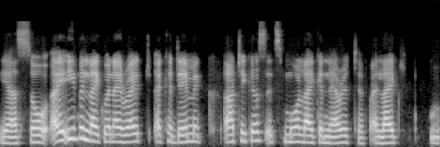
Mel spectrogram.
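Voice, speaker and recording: A woman speaks with a German accent. Her pace is moderate. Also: medium pitch for a woman, ordinary pitch variation. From Germany. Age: 40s. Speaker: writer and academic. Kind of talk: interview. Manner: hesitant, many fillers.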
